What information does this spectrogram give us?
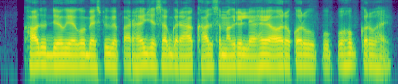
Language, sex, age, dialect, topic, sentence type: Magahi, male, 25-30, Southern, agriculture, statement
